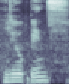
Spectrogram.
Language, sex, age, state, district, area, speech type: Punjabi, male, 18-30, Punjab, Fazilka, rural, spontaneous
